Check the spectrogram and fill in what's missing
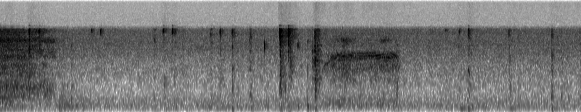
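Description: Soft, sparse keystrokes tap out a query on a computer keyboard, irregular clicks in small bursts over a quiet room background.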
